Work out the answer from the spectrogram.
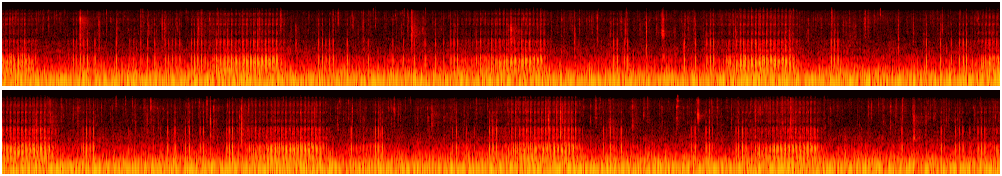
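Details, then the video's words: Cozy autumn fireside purring from a domestic cat: a constant throaty rumble rising and falling in regular breath cycles around every two seconds, set against steady popping and crackling of a fire. "the Purring of a Cat"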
